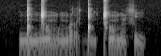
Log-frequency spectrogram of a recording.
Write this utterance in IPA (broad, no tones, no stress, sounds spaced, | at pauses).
ŋ͡ǃ ĩ ŋ͡ǁ ɔ̃ m o ŋ ɔ r ɡ͡ǃ ɛ̃ ǁ ɔ̃ b ɛ̃ ɬ i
